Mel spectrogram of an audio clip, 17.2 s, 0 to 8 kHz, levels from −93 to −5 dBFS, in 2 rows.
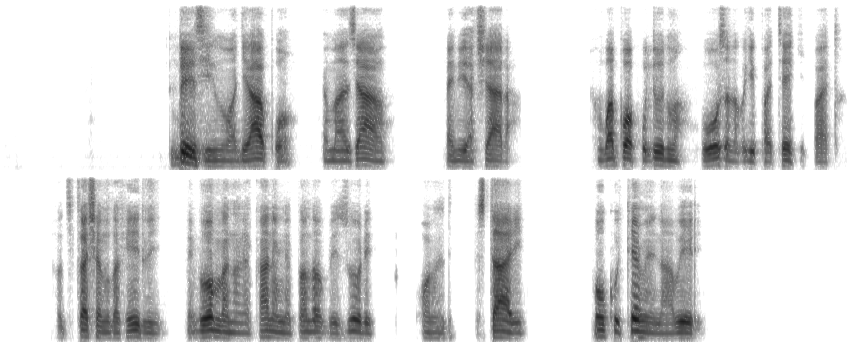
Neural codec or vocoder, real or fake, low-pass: codec, 16 kHz, 0.5 kbps, FunCodec, trained on Chinese and English, 25 frames a second; fake; 7.2 kHz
